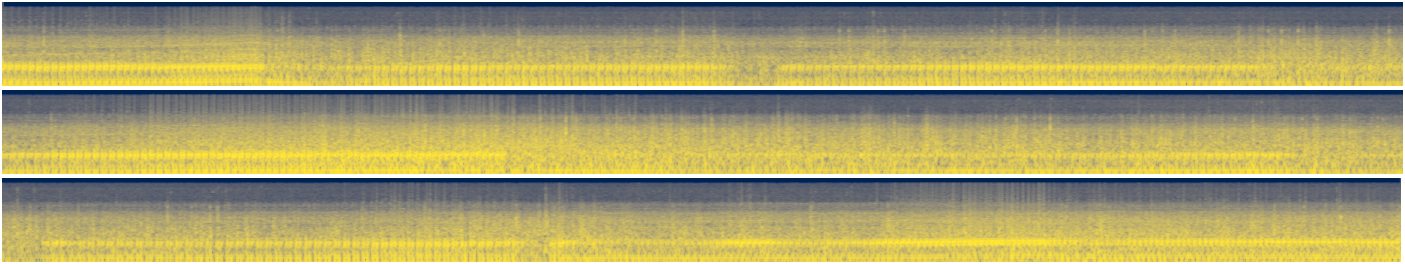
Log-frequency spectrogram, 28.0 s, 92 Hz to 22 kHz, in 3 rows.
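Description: Honda NC700's parallel-twin engine running at a steady low pace, its note dropping out briefly every few seconds and picking up again, with the tyres crackling and scraping over loose gravel.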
